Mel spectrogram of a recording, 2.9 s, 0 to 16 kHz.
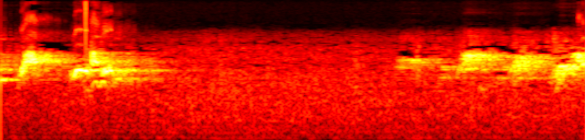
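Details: In Singapore, a caged red-whiskered bulbul kept in the Thai manner, February 2018: a quick burst of high slurred notes, a pause, then a longer bright warbling phrase.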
